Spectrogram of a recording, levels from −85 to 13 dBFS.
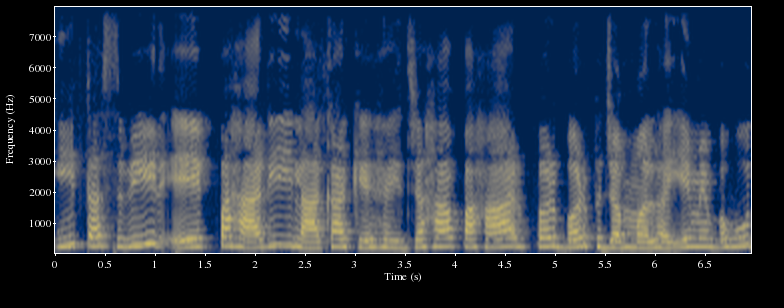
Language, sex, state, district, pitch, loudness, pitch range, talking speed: Bajjika, female, Bihar, Vaishali, 255 Hz, -15 LUFS, 235-280 Hz, 145 wpm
